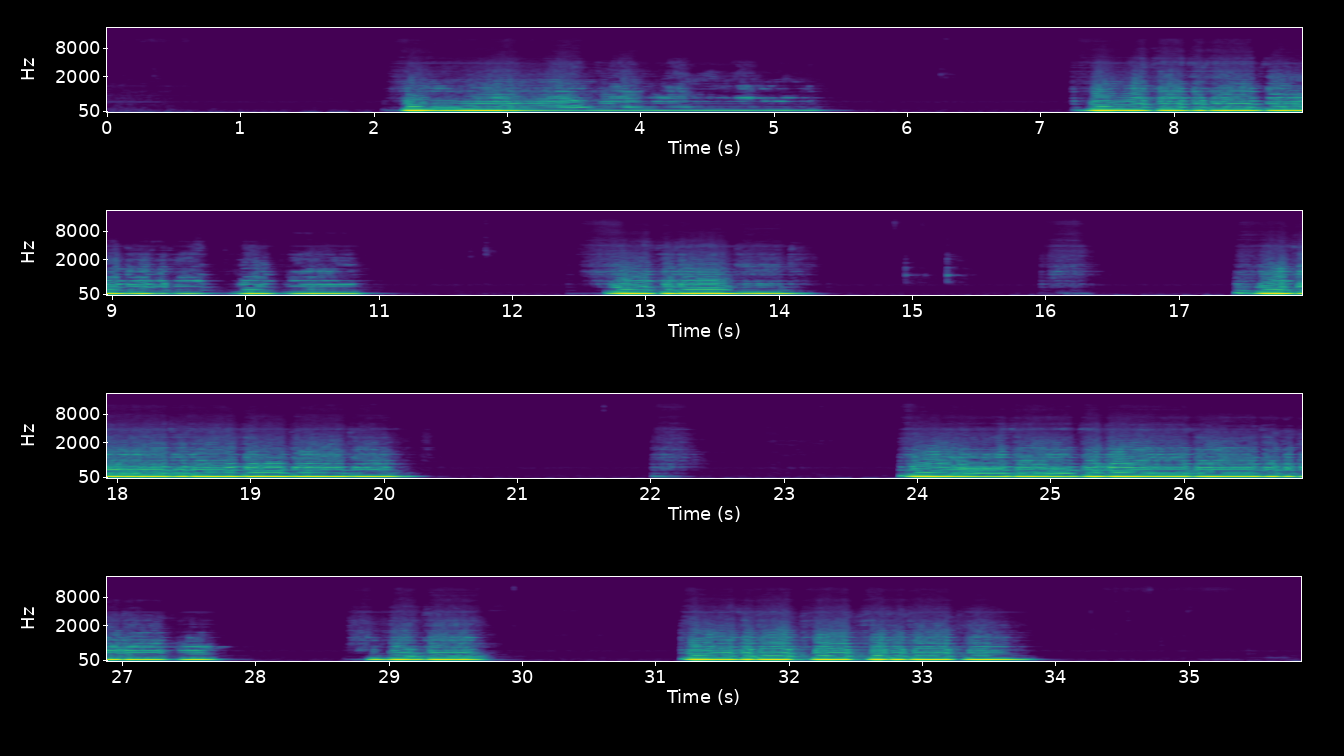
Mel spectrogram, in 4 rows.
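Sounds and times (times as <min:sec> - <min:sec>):
didgeridoo playing: 0:02.1 - 0:05.4, 0:07.2 - 0:11.0, 0:12.6 - 0:14.3, 0:17.4 - 0:20.3, 0:23.9 - 0:27.8, 0:28.7 - 0:29.8, 0:31.2 - 0:33.8.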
